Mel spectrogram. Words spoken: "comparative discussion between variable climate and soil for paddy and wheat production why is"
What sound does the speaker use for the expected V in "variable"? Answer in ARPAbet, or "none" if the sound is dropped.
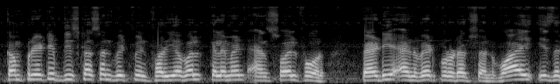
P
